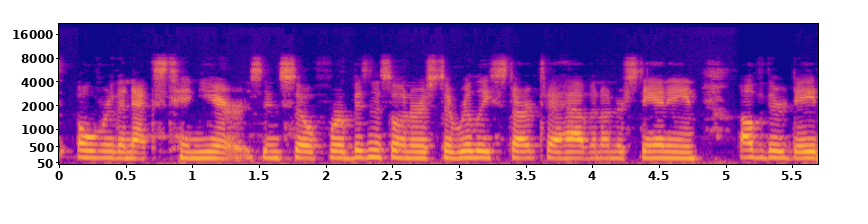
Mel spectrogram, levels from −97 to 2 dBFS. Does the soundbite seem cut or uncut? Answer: uncut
